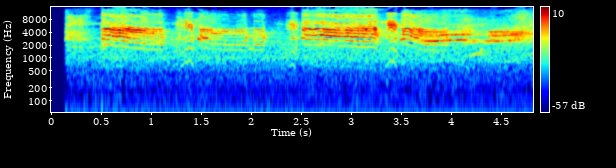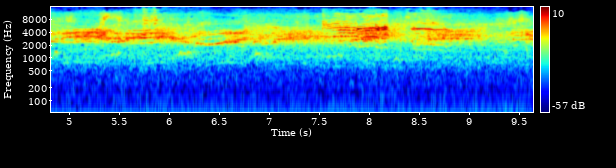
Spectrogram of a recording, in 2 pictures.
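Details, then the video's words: Tonga flying fox colony at early morning as bats return to roosting trees on the coast, recorded close up: shrill, squealing calls with wavering harmonic chatter, overlapping bursts from several bats. "Tonga Flying Fox / Colony. Early Morning As Bats Return To Roosting Trees On Coast. CU Shrill Calls"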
